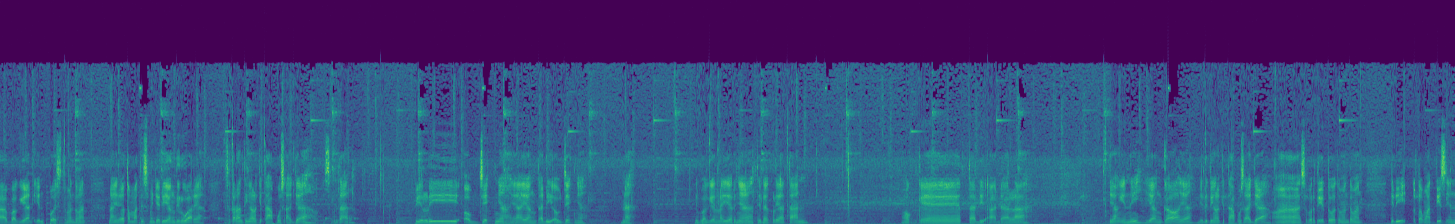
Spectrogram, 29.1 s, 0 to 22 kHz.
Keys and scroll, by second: 7.0 ctrl+z, 15.0 ctrl+z, 21.7 F10, 21.8 F10.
